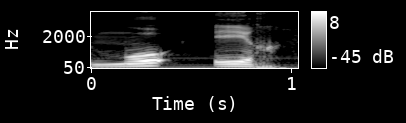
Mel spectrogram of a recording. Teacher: E observem aqui que eu não fiz moir, moir. Esse E tem um som forte, moer. Ele destaca o seu som. Isso faz com que sejam duas sílabas, então aqui eu tenho duas vogais, vogais de verdade.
